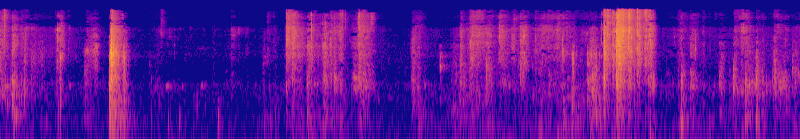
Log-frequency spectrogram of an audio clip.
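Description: Dry firewood being gathered from a pile of dead sticks: a sharp snap about a second in, then bouts of cracking, crunching and rustling of dry wood and leaf litter, loudest around six seconds in.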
